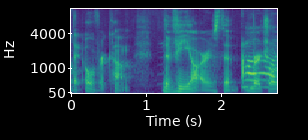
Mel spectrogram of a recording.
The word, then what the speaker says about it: Ovrcome: be used everywhere so I cut out the first e overcome right just OVR and there was only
